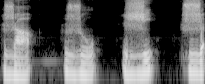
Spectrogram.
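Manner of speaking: syllables spaced and carefully spoken; slow, careful drill; teacher repetition. Shown as a demonstration. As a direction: model each syllable for the class. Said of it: "je répète".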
